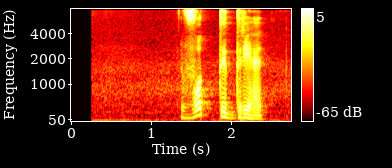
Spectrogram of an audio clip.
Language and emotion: Russian, angry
